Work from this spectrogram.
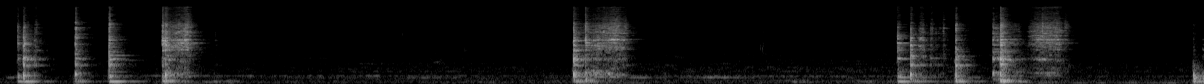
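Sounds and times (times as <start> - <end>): spoon scraping: 1.6 - 2.3, 5.7 - 6.5, 9.0 - 10.8.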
